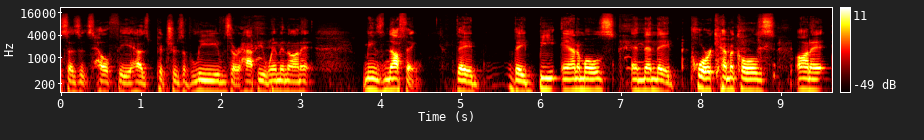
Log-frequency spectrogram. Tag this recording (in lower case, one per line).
speech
